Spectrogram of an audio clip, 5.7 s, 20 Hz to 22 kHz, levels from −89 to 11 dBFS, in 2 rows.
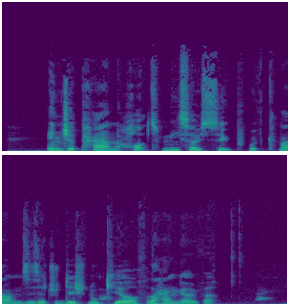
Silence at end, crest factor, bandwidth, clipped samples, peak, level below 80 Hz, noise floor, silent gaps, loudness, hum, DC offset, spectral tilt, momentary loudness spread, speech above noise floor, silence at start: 0.2 s; 20 dB; 15.5 kHz; under 0.1%; -12 dBFS; -60 dBFS; -55 dBFS; none; -32 LUFS; none; under 0.1%; -5 dB/octave; 10 LU; 23 dB; 0.1 s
